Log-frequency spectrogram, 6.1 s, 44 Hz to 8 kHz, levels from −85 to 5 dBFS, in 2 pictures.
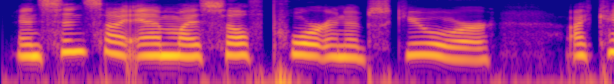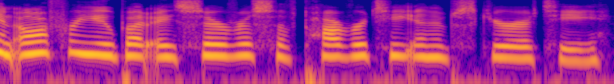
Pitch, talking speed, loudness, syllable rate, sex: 250 Hz, 185 wpm, -15 LUFS, 5.5 syllables/s, female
